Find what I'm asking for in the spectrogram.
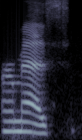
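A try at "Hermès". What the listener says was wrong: The H is silent. It's Hermes.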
